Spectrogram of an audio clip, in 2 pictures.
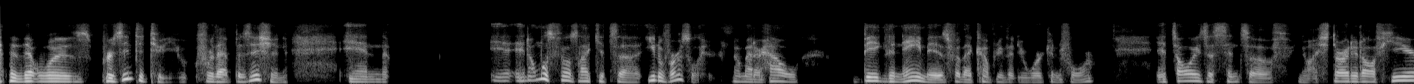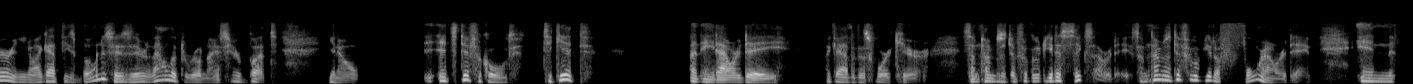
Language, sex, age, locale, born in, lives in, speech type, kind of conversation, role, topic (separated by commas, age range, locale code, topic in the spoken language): English, male, 40-44, en-US, United States, United States, conversation, advice, user, How can I address feeling unappreciated at work and get more recognition?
